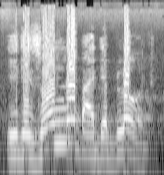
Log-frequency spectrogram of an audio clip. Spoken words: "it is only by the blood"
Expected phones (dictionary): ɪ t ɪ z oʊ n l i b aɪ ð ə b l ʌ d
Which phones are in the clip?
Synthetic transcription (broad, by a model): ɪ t ɪ z oʊ n l i b aɪ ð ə b l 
